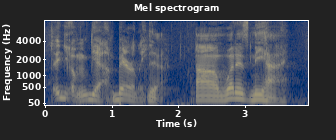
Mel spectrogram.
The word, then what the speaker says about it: Nehi: No, knee high is NEHI. It's a fruit flavored drink. By the way, it's pronounced knee high.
